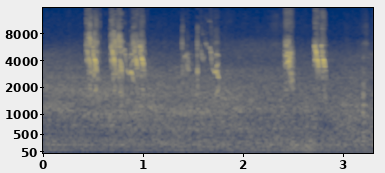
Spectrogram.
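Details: Sparrows at a Tenmangu shrine, recorded 3 January 2020, utter short high chirps in small bursts of two or three, with pauses between them and a soft background hum.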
